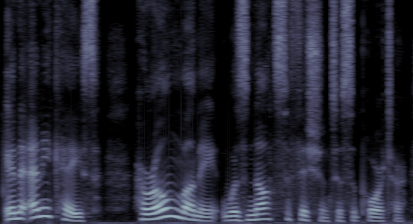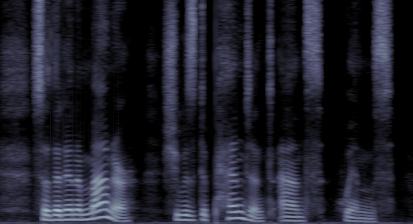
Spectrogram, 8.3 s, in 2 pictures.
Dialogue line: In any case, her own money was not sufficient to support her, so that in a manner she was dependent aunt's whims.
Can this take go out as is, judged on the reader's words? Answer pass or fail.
pass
